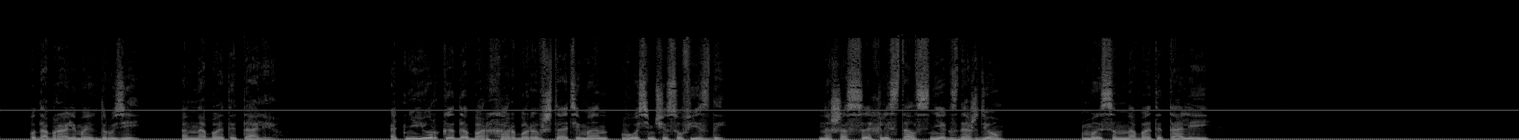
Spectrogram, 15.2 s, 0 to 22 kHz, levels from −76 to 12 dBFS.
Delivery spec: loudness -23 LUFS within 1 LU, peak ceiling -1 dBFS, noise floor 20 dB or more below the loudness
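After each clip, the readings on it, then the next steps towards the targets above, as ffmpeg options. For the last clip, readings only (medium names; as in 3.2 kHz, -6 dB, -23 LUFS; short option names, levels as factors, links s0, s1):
hum 50 Hz; highest harmonic 250 Hz; hum level -42 dBFS; steady tone 4.7 kHz; tone level -51 dBFS; loudness -32.5 LUFS; peak level -19.5 dBFS; loudness target -23.0 LUFS
-> -af "bandreject=f=50:t=h:w=4,bandreject=f=100:t=h:w=4,bandreject=f=150:t=h:w=4,bandreject=f=200:t=h:w=4,bandreject=f=250:t=h:w=4"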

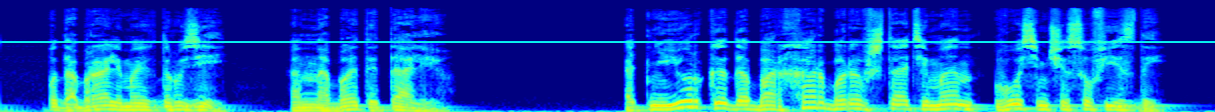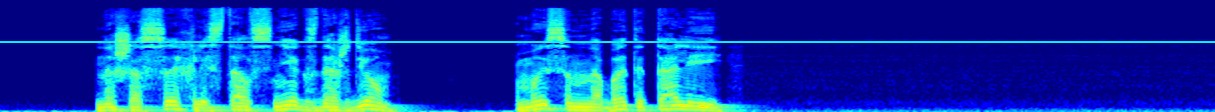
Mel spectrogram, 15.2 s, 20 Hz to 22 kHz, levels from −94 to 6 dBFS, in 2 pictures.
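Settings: hum not found; steady tone 4.7 kHz; tone level -51 dBFS
-> -af "bandreject=f=4700:w=30"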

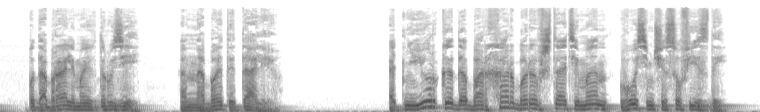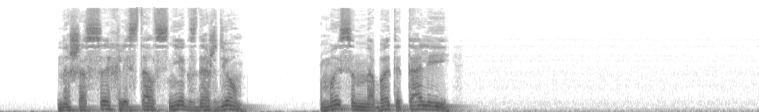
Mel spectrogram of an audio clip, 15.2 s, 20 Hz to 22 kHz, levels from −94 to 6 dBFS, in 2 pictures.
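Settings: steady tone not found; loudness -33.0 LUFS; peak level -19.5 dBFS; loudness target -23.0 LUFS
-> -af "volume=3.16"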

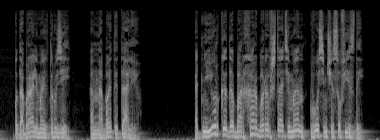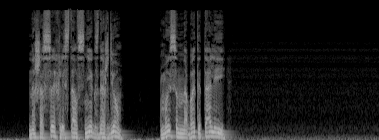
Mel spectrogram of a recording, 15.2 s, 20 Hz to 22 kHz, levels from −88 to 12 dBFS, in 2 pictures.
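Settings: loudness -23.0 LUFS; peak level -9.5 dBFS; noise floor -56 dBFS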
